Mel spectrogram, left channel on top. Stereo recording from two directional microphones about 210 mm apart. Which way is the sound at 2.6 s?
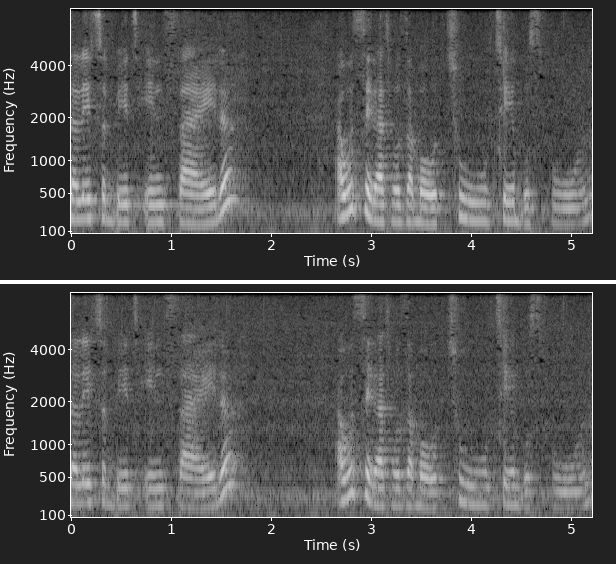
50° left (ahead or behind).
